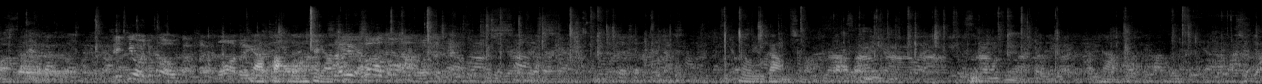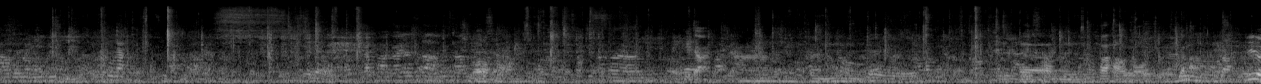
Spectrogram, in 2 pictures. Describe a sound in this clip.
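Playing cards are shuffled and tapped down on a table.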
